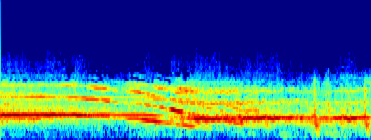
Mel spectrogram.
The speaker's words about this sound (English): Above them, on the bank, at the edge of the circle of light from the overhead street lamp, the bushes still wave slightly in the wake of Augie's flight from the blare of police sirens as two patrol cars come hurtling out of the night.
